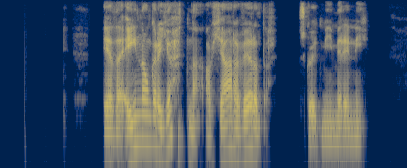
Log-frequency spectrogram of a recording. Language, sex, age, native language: Icelandic, male, 20-29, Icelandic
